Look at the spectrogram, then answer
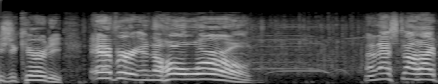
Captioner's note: applause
